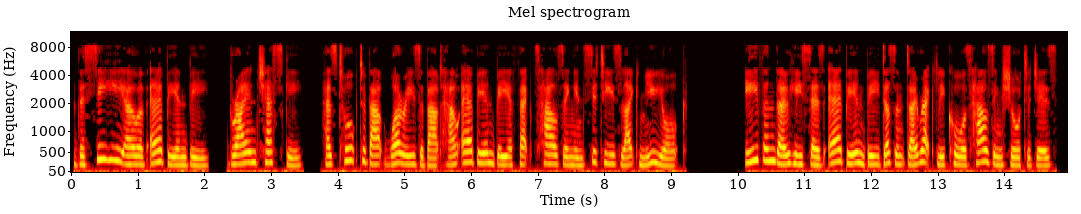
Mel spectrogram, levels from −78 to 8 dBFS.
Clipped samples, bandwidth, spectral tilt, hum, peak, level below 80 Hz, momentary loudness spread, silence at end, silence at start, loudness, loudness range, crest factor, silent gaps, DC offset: under 0.1%; 8.8 kHz; -5 dB/octave; none; -4 dBFS; -42 dBFS; 7 LU; 0.15 s; 0.05 s; -19 LUFS; 3 LU; 14 dB; 9.95-9.99 s; 0.4%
